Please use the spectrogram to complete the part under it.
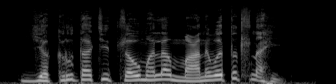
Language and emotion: Marathi, disgusted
